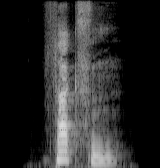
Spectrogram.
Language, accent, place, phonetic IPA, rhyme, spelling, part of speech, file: German, Germany, Berlin, [ˈfaksn̩], -aksn̩, Faxen, noun, De-Faxen.ogg
- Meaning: 1. dative plural of Fax 2. gerund of faxen 3. plural of Faxe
